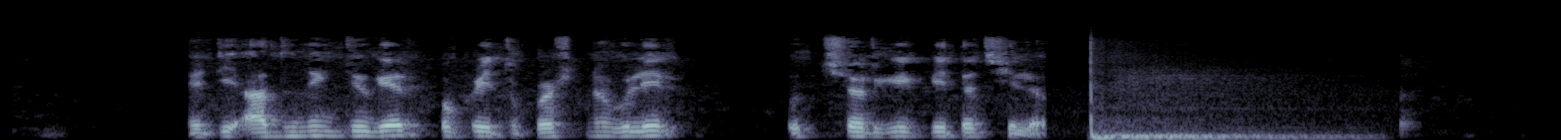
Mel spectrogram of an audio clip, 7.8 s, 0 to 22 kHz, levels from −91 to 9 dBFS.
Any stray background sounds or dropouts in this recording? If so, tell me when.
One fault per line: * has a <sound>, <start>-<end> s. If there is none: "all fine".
* has a thud, 5.4-7.0 s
